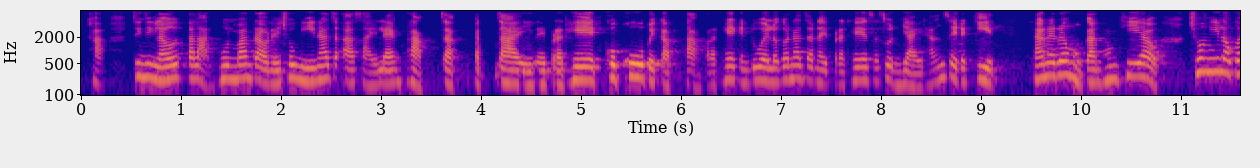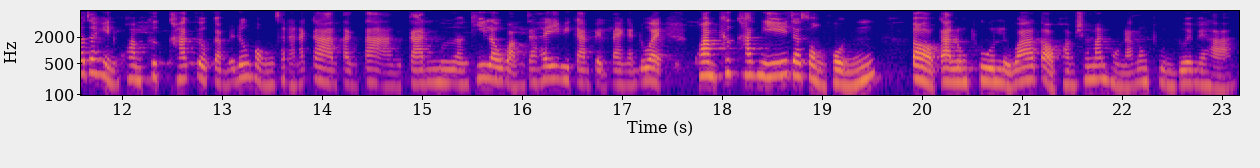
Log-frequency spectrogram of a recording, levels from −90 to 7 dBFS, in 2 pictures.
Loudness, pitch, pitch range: -28 LUFS, 210 Hz, 185-235 Hz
